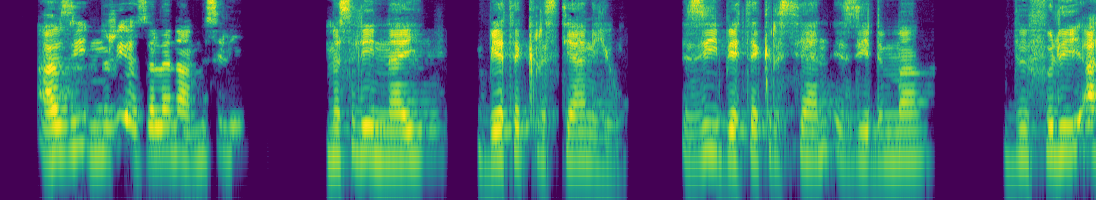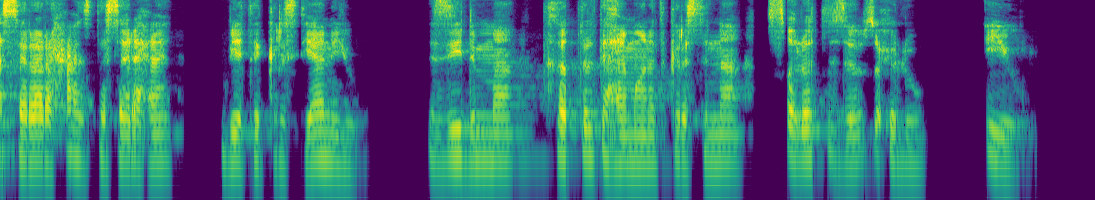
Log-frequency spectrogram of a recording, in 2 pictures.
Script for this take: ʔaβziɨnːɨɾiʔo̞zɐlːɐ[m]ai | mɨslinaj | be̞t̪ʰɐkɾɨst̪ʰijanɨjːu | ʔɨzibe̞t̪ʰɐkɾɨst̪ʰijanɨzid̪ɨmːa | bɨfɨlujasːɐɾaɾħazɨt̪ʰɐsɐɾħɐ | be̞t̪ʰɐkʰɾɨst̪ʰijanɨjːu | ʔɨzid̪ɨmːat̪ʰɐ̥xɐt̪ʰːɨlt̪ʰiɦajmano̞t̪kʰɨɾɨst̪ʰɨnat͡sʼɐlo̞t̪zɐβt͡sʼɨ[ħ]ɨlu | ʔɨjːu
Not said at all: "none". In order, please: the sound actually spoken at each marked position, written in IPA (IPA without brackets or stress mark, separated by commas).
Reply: n, ħ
